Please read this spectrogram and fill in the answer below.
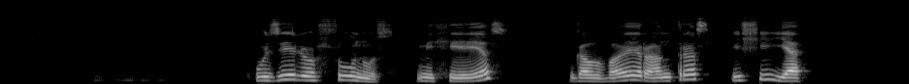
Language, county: Lithuanian, Kaunas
